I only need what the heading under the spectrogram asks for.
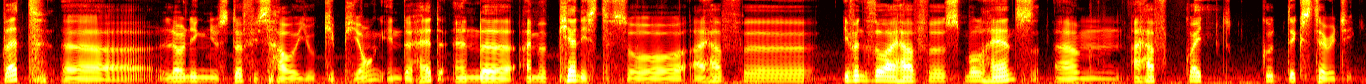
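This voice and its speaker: A man's voice: mid-range voice, takes it slowly, few pauses, a bit bright, clean tone. A man in his thirties with a French accent, talking casually to a coach, full of fillers and restarts. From France. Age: 30s. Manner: hesitant, many fillers and restarts, self-deprecating. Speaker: gamer asking for coaching. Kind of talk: casual recorded message to a coach.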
